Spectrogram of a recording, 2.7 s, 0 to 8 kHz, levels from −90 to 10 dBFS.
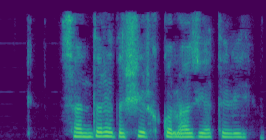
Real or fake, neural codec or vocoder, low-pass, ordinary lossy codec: fake; vocoder, 22.05 kHz, 80 mel bands, HiFi-GAN; 7.2 kHz; MP3, 48 kbps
